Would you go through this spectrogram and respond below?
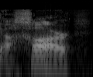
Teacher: And so you can see achar is accented on the last syllable. It is not a Segolate noun, but it does resemble one.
